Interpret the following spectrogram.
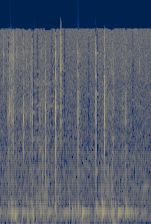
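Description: Handling noise from the camera being moved and repositioned: irregular light clicks and taps, several a second, over a steady low hum.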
